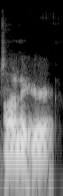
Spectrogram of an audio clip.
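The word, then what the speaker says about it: Onager: So Kris did point out that it is somewhere else, but it's the Onagar, or it's how would you pronounce it? That sounds good. Onagar.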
